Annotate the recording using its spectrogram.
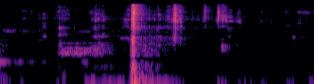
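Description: Key pushed into the plug of an antique wafer lock: one sharp metallic click about a second in, then two fainter clicks.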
